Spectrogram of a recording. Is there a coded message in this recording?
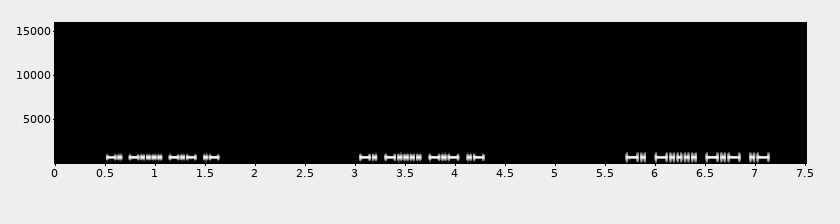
Yes: Morse code from 0.5 to 7.1 s, heard as a keyed tone, about 36 wpm, 700 Hz. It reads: N6KA N6KA N6KA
